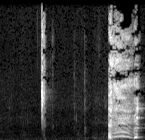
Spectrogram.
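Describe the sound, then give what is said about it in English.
Coughing from someone choking on their own spit: a brief sharp cough, a pause, then a harsh, strained burst of voiced coughs and splutters. “Excuse me. Gosh, she got all choked up. Wow. Choking on my spit.”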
